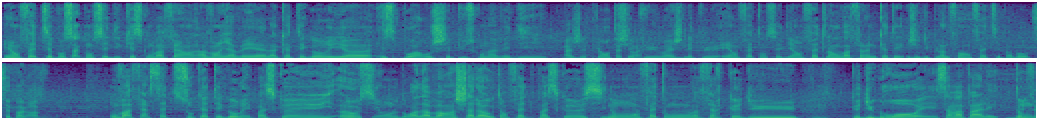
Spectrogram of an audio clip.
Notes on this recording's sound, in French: Le podcast Rock et Metal hebdomadaire de la plateforme SVOD THE PIT et Gérard Drouot Productions, enregistré et diffusé en direct dans le bar parisien Hellfest Corner.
